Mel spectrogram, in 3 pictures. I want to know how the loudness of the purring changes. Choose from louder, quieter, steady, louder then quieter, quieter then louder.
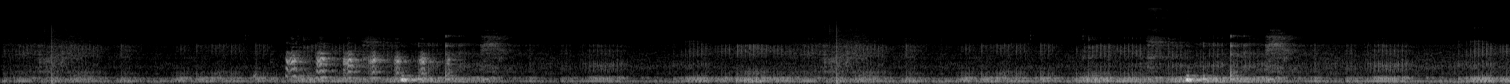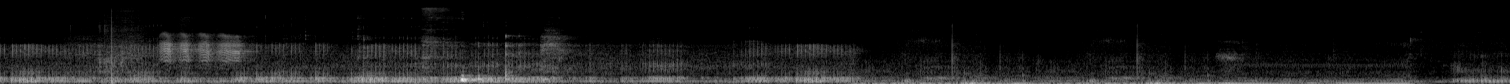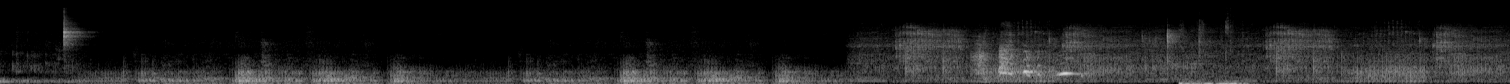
louder then quieter.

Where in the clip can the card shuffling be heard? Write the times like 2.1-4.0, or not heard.
42.0-42.8.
